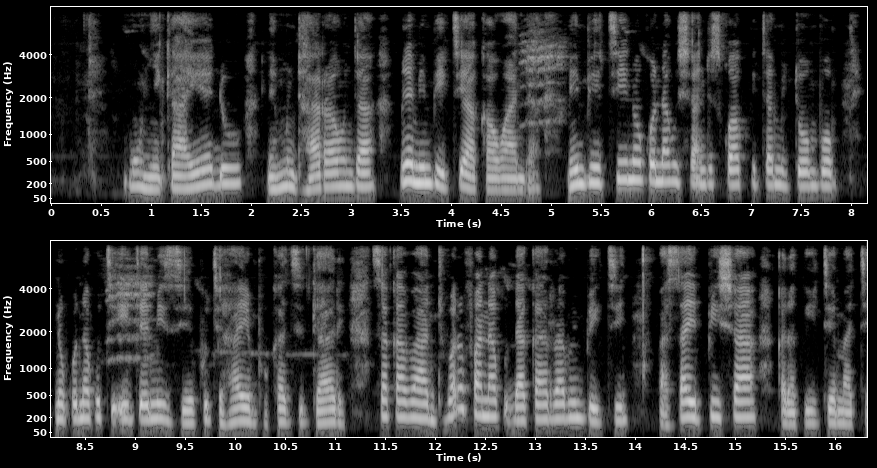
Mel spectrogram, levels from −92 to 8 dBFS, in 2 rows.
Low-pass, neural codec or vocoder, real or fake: 7.2 kHz; none; real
